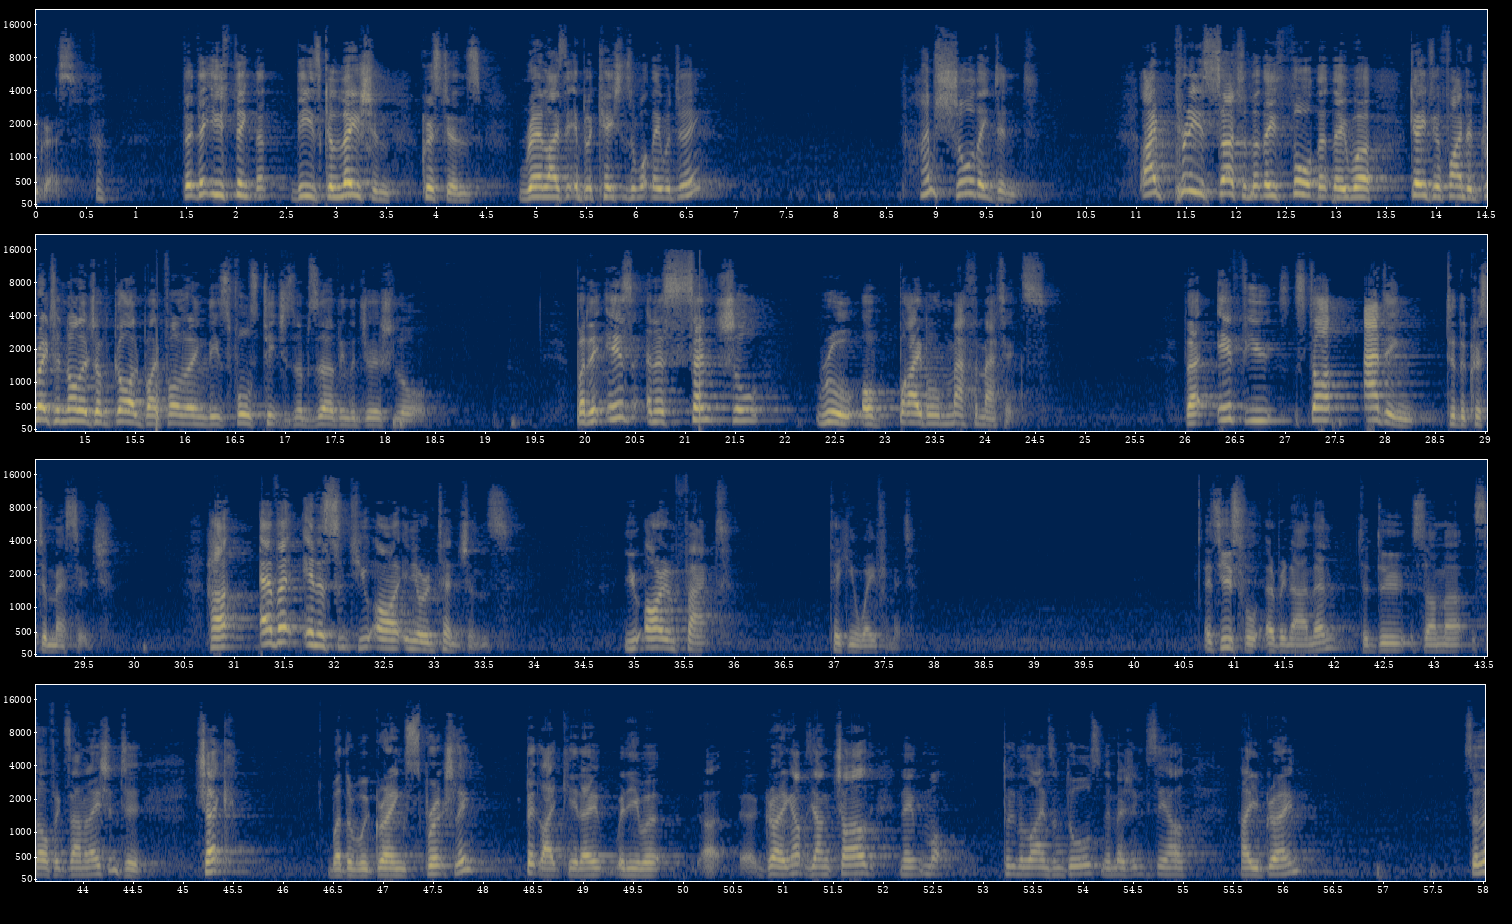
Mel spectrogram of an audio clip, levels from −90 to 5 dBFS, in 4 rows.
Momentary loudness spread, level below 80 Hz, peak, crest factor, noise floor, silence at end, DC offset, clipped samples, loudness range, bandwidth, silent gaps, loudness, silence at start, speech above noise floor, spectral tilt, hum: 18 LU; -78 dBFS; -4 dBFS; 26 dB; -73 dBFS; 0 s; under 0.1%; under 0.1%; 12 LU; 15.5 kHz; none; -28 LUFS; 0 s; 45 dB; -3.5 dB/octave; none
